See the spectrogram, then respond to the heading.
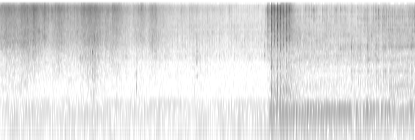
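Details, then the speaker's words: Motorized bicycle two-stroke engine with new high-energy CDI powering two coils on a twin-spark-plug cylinder head; catches at about four seconds, settles to a steady even buzz, running better than with single plug ignition. "I'm psyched that runs great is that the higher energy is it twin plug maybe a little of both I don't know but it runs better than with the single plug single spark ignition"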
